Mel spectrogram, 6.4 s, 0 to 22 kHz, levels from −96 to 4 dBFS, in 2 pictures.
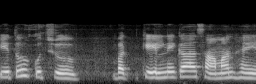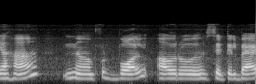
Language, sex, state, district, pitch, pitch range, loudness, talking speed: Hindi, female, Chandigarh, Chandigarh, 200 Hz, 185-235 Hz, -16 LUFS, 140 wpm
